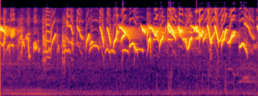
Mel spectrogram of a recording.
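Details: Oriental white-eye lure song, pleci ngalas style from a wild bird, meant to make other white-eyes answer; bright high twitters and looping whistles run almost without pause, growing louder toward the end.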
